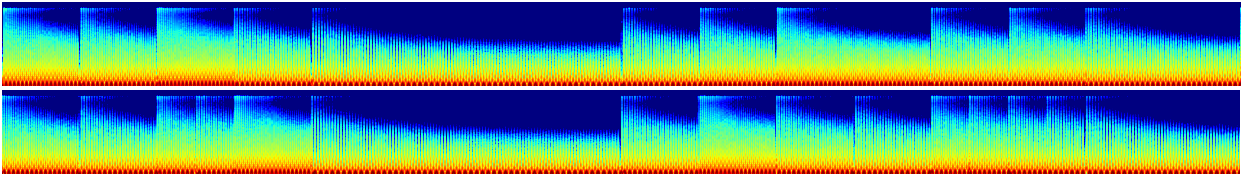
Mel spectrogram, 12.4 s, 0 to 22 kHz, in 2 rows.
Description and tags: new joint2 low.R
square bass loop
bass, bassline, drum, jungle, loop, loops, rough, square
